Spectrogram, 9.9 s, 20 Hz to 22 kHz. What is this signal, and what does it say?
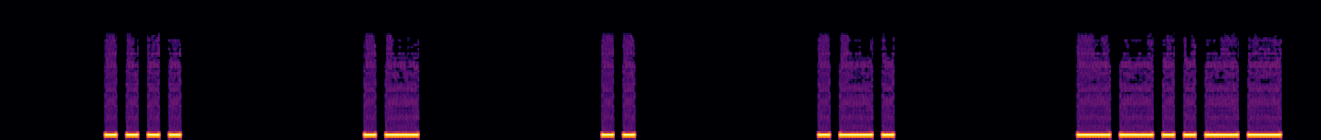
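Morse code, heard as a keyed tone, about 15 wpm, spaced as for 5 wpm, 1000 Hz. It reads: HAIR,
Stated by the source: Morse code sent at 5 words per minute.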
